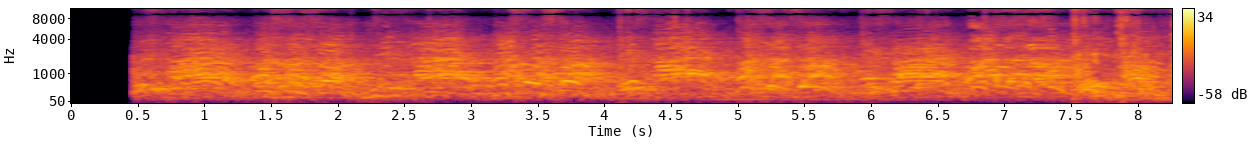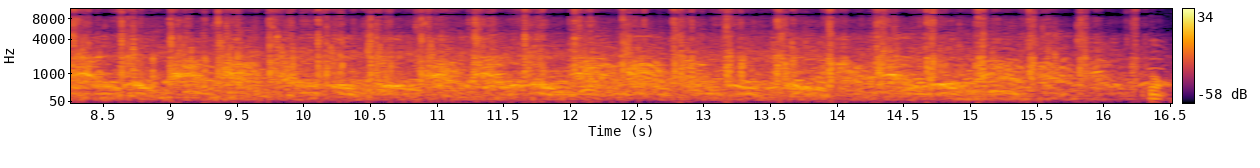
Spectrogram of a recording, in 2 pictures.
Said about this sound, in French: il y a des manifestations pro-Palestine. On va en entendre une, d'ailleurs elles sont interdites, mais on va entendre ce qui se dit à Marseille ou à Lyon. Écoutez, on entend sur le sol de France Israël assassin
